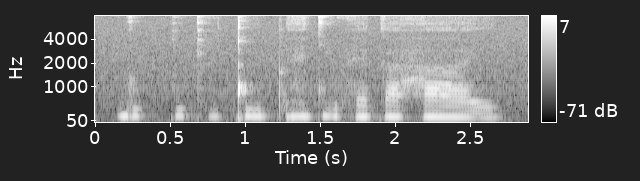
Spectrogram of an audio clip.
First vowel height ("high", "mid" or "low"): high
